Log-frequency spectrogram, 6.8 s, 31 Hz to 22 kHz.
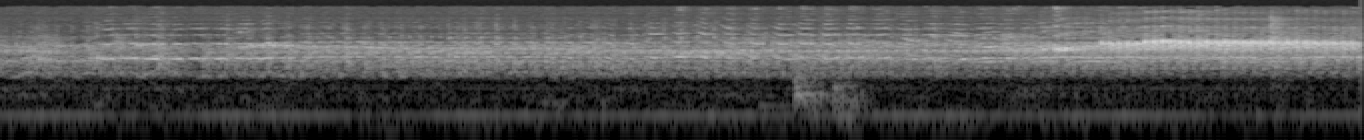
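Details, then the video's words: Malinois Waterslager canary from a 2019 breeding team sings steadily, with rolling, bubbling trills and sustained tours held at mid to high pitch, over a low electrical hum. "Malinois Waterslager"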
